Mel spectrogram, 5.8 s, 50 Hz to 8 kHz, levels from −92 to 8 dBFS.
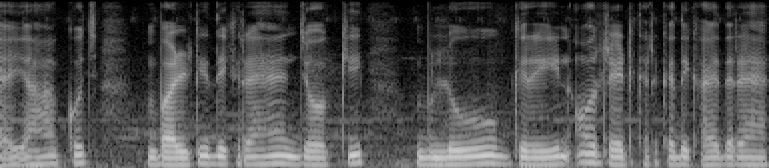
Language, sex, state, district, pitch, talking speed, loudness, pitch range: Hindi, male, Jharkhand, Garhwa, 125 Hz, 175 wpm, -20 LUFS, 120-135 Hz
